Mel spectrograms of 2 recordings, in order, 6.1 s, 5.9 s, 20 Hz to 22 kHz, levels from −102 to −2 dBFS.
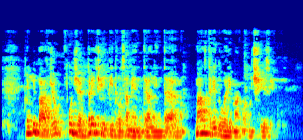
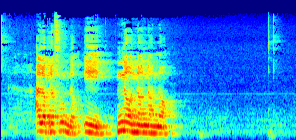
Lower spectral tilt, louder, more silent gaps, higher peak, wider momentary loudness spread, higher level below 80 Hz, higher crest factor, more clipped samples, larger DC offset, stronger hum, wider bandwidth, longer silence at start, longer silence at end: first, -7 dB/octave vs -5 dB/octave; about the same, -16 LUFS vs -14 LUFS; neither; about the same, -2 dBFS vs 0 dBFS; about the same, 9 LU vs 10 LU; first, -40 dBFS vs -54 dBFS; about the same, 14 dB vs 16 dB; neither; neither; neither; second, 10.5 kHz vs 15.5 kHz; about the same, 0.1 s vs 0.05 s; second, 0.6 s vs 2.45 s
